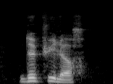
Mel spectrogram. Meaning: since then, ever since
- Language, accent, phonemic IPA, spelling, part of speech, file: French, France, /də.pɥi lɔʁ/, depuis lors, adverb, LL-Q150 (fra)-depuis lors.wav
